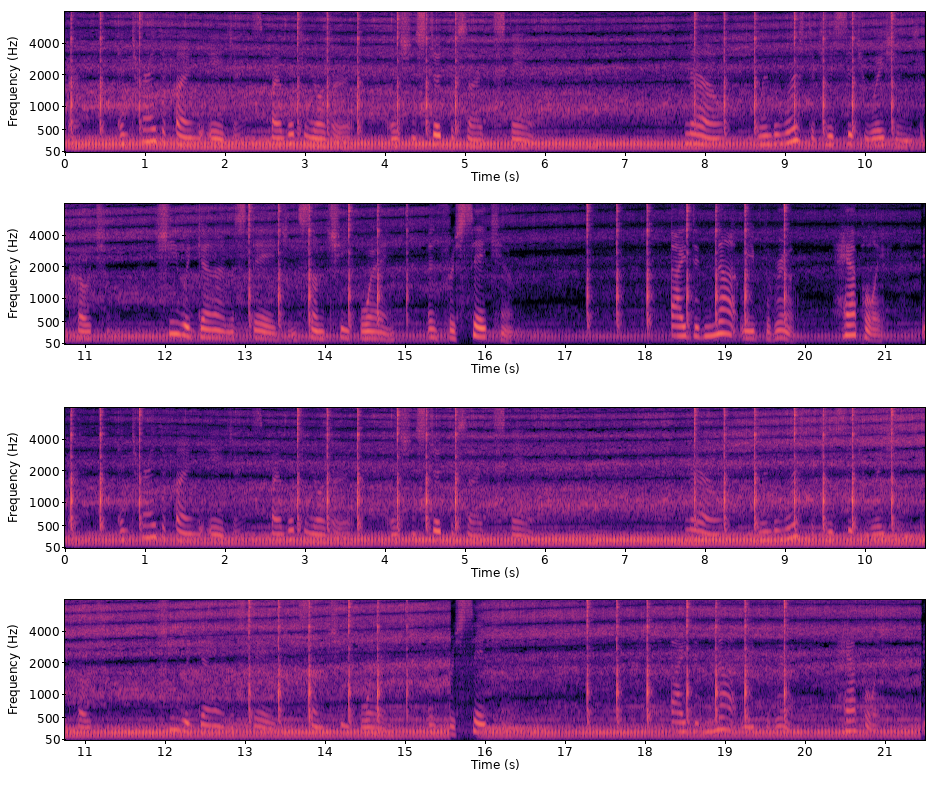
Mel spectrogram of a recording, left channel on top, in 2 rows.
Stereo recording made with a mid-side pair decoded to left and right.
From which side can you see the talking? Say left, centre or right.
left.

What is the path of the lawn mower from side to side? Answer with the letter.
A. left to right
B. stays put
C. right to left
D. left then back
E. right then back
A.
